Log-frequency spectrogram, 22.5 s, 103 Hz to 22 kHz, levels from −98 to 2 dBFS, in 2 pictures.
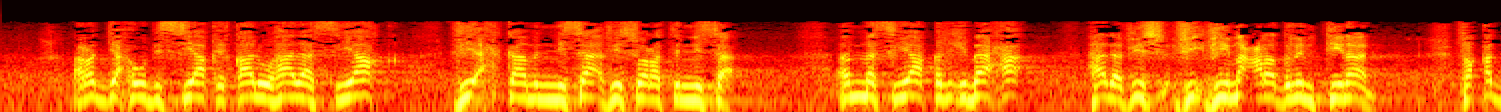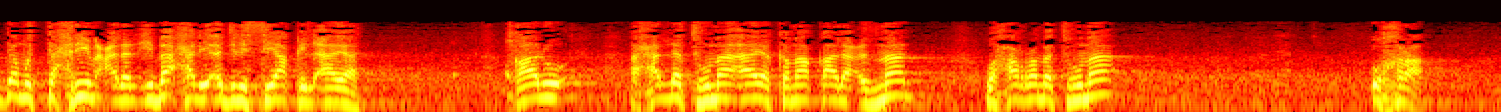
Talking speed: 95 wpm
